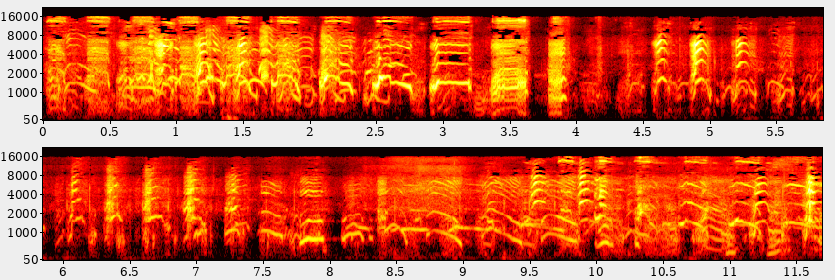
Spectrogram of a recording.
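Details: Cardigan Welsh Corgi puppies alone in the garden without their mother, giving many short, high, arched whines and yelps in quick overlapping bursts, with soft clicks and rustles between.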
